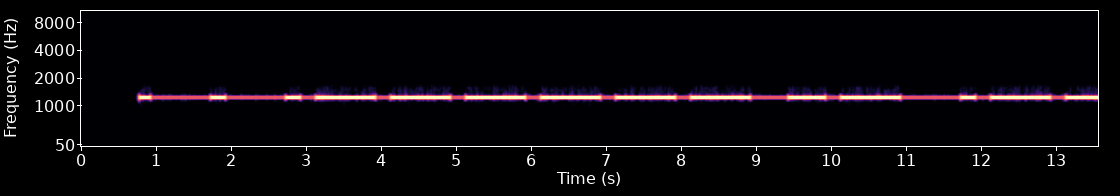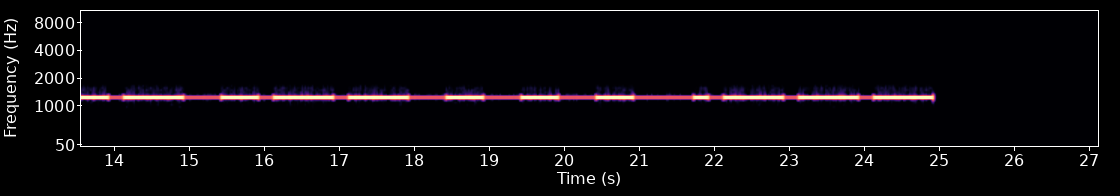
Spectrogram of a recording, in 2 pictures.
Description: Radio time signal (WWVB), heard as a tone whose level steps once a second, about 1240 Hz. The time is 17:02 UTC. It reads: M M 0 0 0 0 0 0 1 0 M 0 0 0 1 0 0 1 1 1 M 0 0 0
